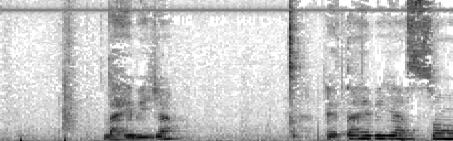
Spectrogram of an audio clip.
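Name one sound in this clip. A woman talks calmly close to a microphone.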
